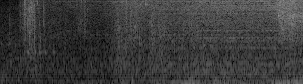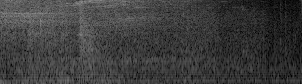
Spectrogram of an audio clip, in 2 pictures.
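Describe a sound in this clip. A treasure chest hums with a shimmering tone.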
